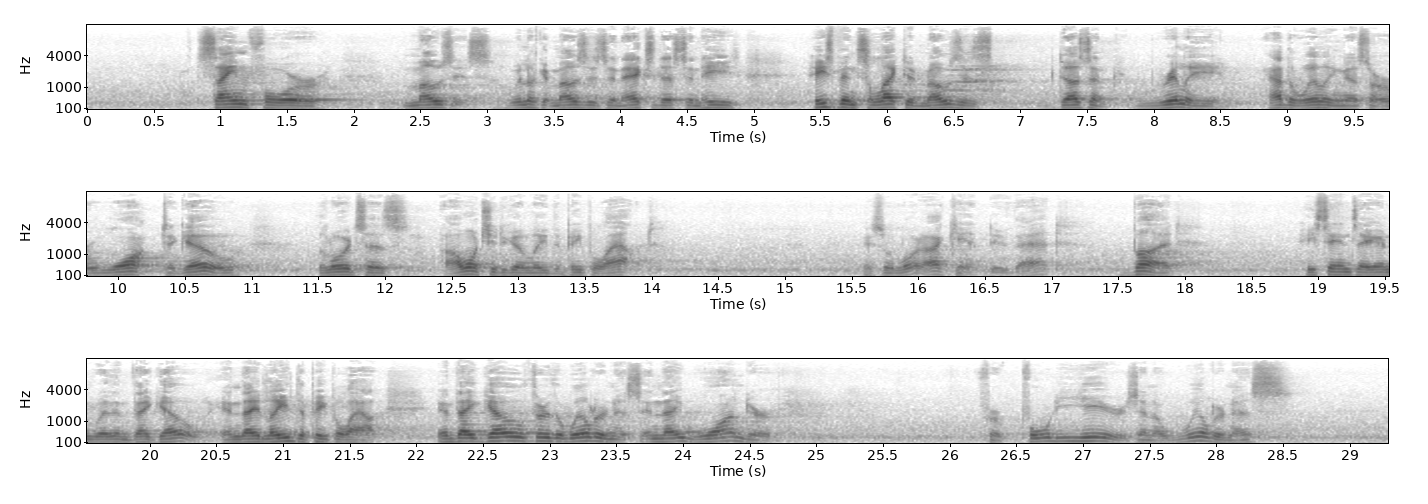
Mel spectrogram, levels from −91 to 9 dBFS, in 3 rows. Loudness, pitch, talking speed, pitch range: -31 LUFS, 130 Hz, 145 wpm, 115-165 Hz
